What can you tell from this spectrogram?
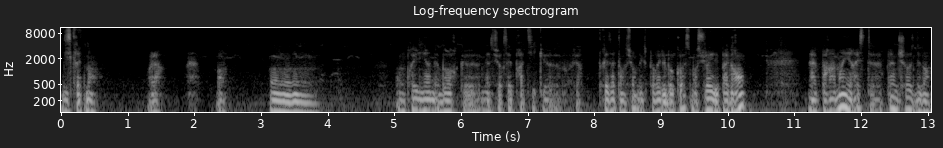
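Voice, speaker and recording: A soft-spoken man talks at a moderate pace with a fairly low pitch and fairly even intonation. Long, frequent pauses break his speech, with noticeable background noise behind him. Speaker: urban explorer, video creator. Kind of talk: guided exploration commentary. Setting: inside a bunker. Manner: soft-spoken, hushed; hesitant, many fillers.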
